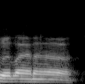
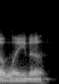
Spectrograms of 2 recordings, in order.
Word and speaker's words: Alana: Kudos to Alana. And by the way, I always like to say, Alana, her name is pronounced like the city, Alana, not Alana, not Elena, Alana.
